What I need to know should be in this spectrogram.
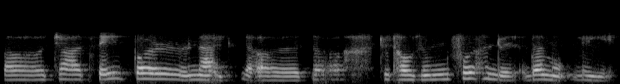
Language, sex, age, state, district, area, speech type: Manipuri, female, 30-45, Manipur, Imphal West, urban, conversation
